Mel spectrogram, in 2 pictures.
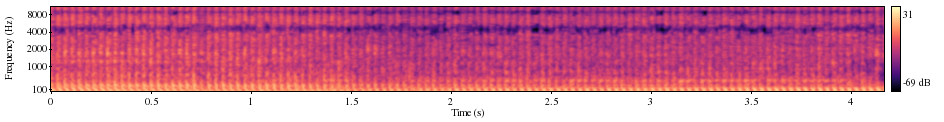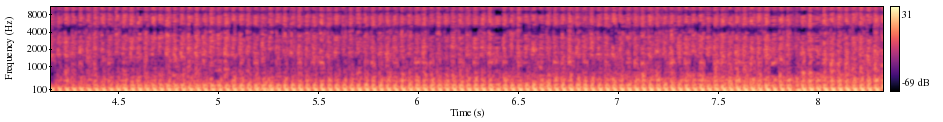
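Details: Old golf cart engine on a test drive after the carburetor seemed fine and the fuel line was suspect: a steady, even low drone at about 3.5 beats per second with no misses. It runs great; the battery is the only problem, as it won't restart. Engine shaking is normal.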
